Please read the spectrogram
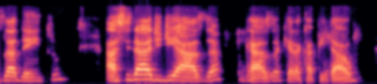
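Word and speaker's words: Asa (עזה): Em hebraico, como se fala Gaza? – Gaza. – Asa. Asa. E Asa aparece aqui no Tanakh.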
